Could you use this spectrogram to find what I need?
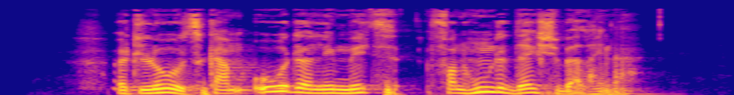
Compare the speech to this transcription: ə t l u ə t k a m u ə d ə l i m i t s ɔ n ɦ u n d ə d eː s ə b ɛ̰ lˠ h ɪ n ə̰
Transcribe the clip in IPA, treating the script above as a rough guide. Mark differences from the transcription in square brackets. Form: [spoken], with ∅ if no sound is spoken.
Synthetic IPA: ə t l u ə t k a m u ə d ə l i m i t [f] ɔ n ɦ u n d ə d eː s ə b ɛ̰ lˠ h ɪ n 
